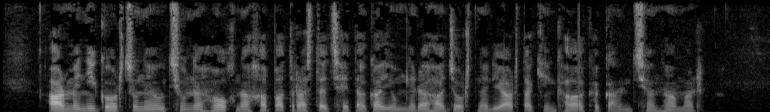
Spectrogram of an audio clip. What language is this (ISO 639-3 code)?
hye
